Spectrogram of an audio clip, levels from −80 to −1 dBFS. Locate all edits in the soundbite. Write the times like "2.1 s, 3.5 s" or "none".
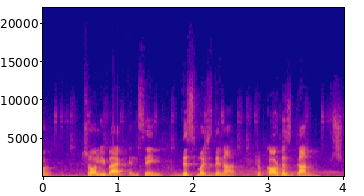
1.2 s, 2.6 s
